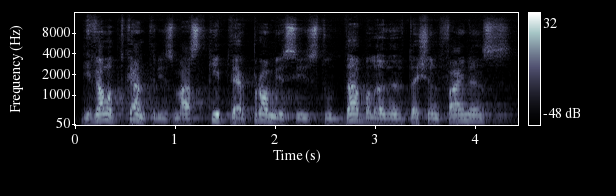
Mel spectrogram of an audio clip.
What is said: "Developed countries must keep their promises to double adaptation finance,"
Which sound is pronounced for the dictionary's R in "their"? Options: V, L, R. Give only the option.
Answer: R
